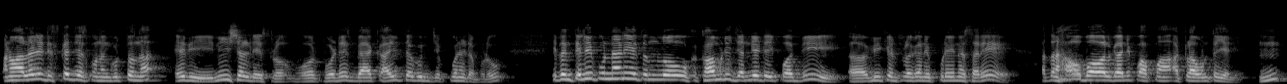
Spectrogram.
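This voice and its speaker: A man giving a casual recap of a reality show episode, retelling scenes and acting out what the contestants said. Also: high-pitched. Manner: retells scenes, quoting contestants in quick acted snippets. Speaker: show reviewer. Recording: dull lo-fi audio.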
